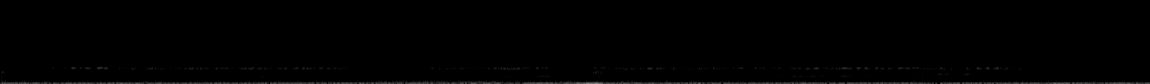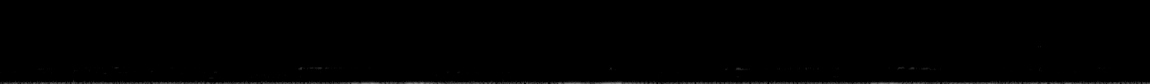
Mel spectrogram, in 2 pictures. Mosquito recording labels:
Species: Anopheles arabiensis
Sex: female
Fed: unfed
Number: one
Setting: cup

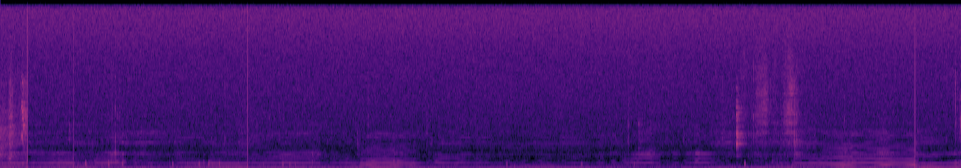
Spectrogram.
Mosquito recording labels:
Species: Culex quinquefasciatus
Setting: cup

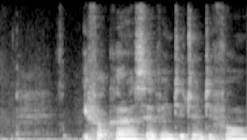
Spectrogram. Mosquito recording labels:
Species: Anopheles maculipalpis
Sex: female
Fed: unfed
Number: one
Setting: cup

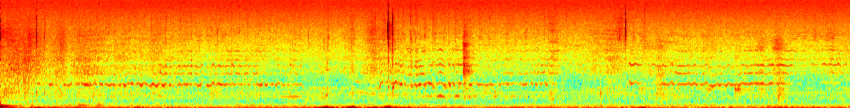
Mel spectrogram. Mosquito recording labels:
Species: Anopheles arabiensis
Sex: female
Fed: unfed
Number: one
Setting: cup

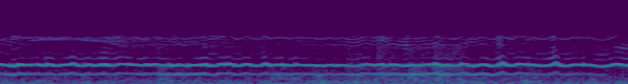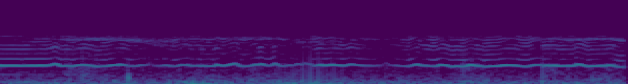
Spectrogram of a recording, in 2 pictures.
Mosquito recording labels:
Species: Anopheles dirus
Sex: female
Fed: blood-fed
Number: one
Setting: cup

